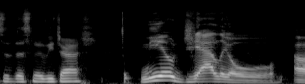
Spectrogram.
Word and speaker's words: Giallo: Yeah, that's how you say Giallo it. Giallo movies from the 70s from Italy. Yeah, that's what it reminded me of. But do you want to read the synopsis of this movie, Josh? Neo Giallo.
